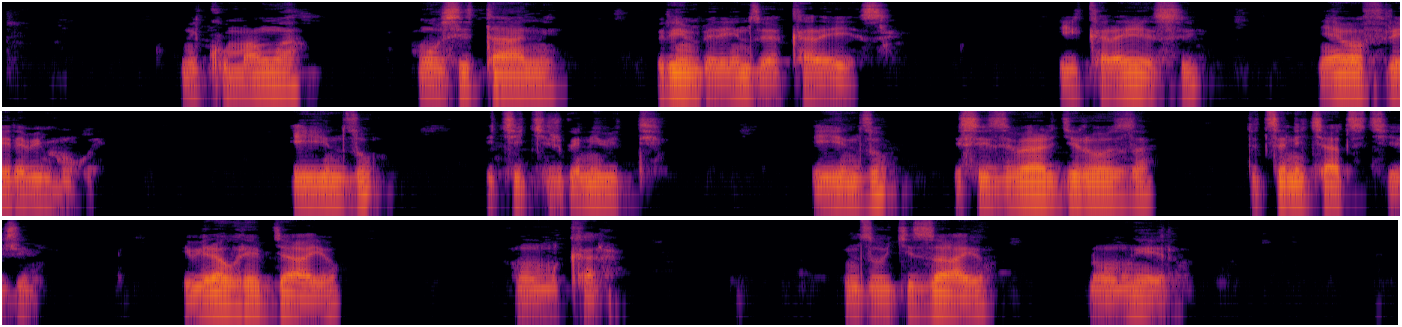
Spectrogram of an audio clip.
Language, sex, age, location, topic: Kinyarwanda, male, 18-24, Kigali, health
